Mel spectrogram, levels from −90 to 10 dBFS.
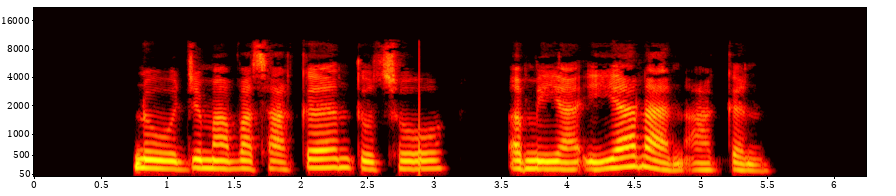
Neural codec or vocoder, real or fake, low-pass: vocoder, 44.1 kHz, 128 mel bands every 256 samples, BigVGAN v2; fake; 9.9 kHz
